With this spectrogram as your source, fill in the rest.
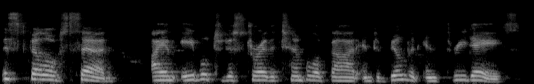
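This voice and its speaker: A woman's voice: medium pitch, normal speed, darkish tone, lightly acted, poor audio. A woman playing a hostile, mocking accuser in a dramatic scripture reading. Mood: accusing. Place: remote recording on a video call.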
